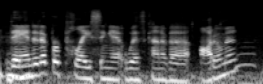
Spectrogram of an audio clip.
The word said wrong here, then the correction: automaton: hand. Is that how you pronounce that? – Like an automaton. There we go.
